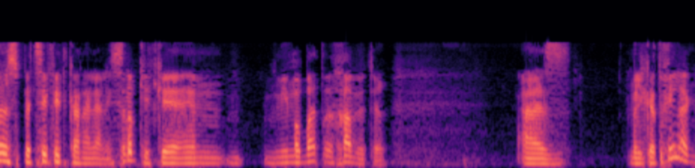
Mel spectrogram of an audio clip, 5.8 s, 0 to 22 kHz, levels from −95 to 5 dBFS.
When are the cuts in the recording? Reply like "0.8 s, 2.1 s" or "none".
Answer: 1.1 s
